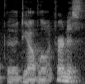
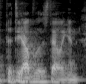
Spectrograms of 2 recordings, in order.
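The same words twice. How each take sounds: First: Said in the usual way. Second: "the Diablo Stallion" said through a laugh, a bit louder; laughing correction. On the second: Real, not acted. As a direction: correct yourself with an embarrassed laugh.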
